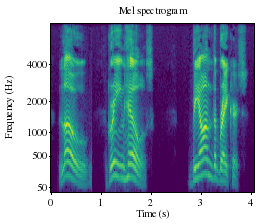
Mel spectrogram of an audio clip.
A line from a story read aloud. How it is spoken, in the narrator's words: He broke his message into sections to shout it down over the curved belly of the sail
